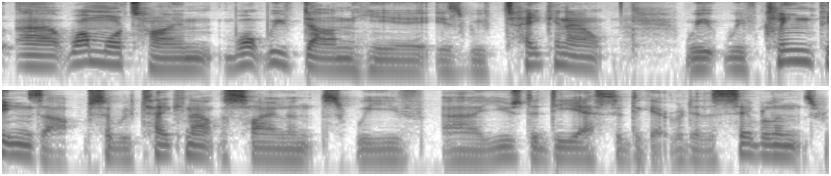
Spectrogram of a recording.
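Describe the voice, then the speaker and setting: A man's voice: deep voice, no room sound. A man narrating an informal step-by-step tutorial as an audio tutor, in a conversational, explanatory way.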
